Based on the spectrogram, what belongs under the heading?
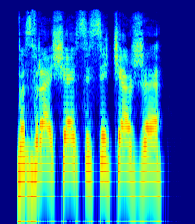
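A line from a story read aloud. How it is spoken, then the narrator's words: Stepmother's angry bark. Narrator (Russian): рявкнула мачеха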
